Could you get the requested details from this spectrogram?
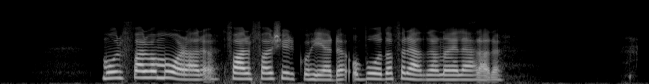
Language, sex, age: Swedish, female, 22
